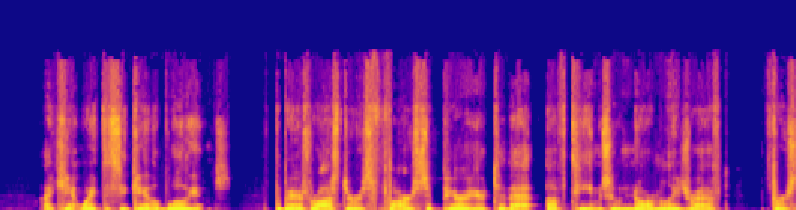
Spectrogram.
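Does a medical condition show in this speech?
Yes: vocal cord surgery recovery; recovering from vocal cord surgery, starting vocal coach physical therapy today, doctor approves talking; voice still sounds bad to new listeners, best in two weeks, talking painless, not yet back.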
